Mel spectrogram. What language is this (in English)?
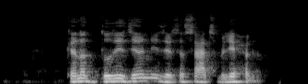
Kabyle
